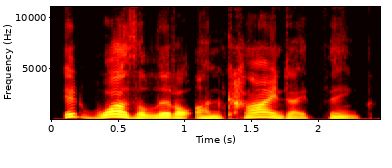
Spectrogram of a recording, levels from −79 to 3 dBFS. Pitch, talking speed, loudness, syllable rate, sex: 190 Hz, 170 wpm, -18 LUFS, 4.3 syllables/s, female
